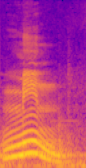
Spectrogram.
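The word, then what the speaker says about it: مِنَ: তবে একটা খেয়াল আমরা রাখছি, মিন যখন আসবে কোনো নাউনের পূর্বে, এই নাউনের পরে যদি আলিফ লাম থাকে, এই যে নাউনের পরে কি থাকে, যদি হামজাতুল ওয়াসল শব্দের শুরুতে আসলে সেখানে মিনটা মিনা হয়ে যাবে।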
